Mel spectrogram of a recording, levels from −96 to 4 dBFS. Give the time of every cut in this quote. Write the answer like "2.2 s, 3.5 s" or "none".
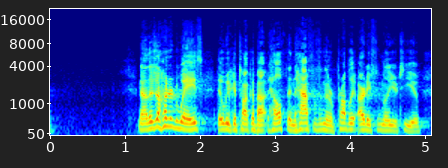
none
